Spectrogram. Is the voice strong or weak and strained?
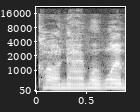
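strong. It is said in a clear, normal voice.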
